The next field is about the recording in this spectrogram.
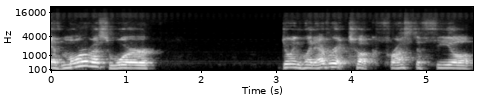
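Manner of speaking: unhurried, carefully drawn-out, deliberate, focused speech. Speaker addressing listeners, slowing down to stay focused; talking slowly. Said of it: "I think I'm talking slowly".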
